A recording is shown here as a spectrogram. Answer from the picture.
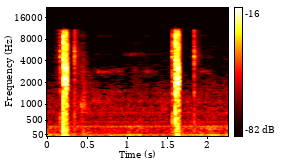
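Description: Computer mouse button clicked twice, about a second and a half apart, each a quick double tick of press and release.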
